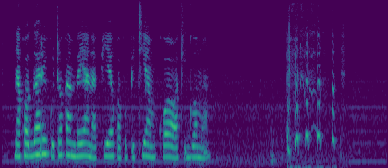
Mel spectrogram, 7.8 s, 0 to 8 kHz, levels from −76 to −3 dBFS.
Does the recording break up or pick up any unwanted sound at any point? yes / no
yes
